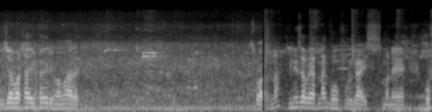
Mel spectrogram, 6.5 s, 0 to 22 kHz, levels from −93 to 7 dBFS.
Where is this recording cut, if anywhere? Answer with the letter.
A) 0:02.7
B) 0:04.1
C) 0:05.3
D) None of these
B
